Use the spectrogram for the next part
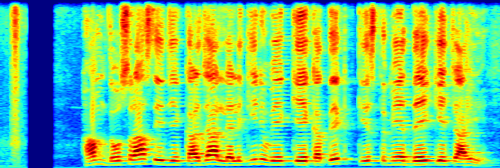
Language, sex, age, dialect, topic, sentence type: Maithili, male, 18-24, Eastern / Thethi, banking, question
